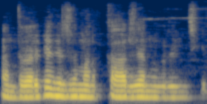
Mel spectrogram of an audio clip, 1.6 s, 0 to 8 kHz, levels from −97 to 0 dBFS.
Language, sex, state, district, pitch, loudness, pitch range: Telugu, male, Andhra Pradesh, Guntur, 135 Hz, -17 LUFS, 130-145 Hz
